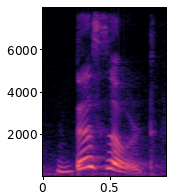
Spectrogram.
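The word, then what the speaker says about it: dessert: डिजर्ट, वहाँ पे ज का प्रोनाउंसिएशन नहीं आता, स का आता है.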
